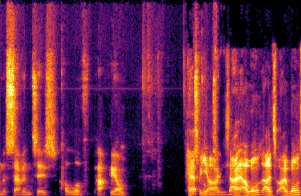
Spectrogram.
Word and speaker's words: Papillon: Papillon.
